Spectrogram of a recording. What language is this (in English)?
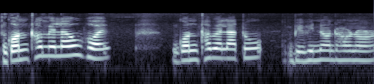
Assamese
